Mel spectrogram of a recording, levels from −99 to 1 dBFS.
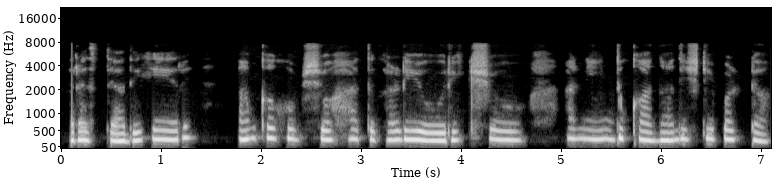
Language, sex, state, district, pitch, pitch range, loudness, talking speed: Konkani, female, Goa, North and South Goa, 255 Hz, 235-275 Hz, -16 LUFS, 95 wpm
